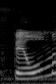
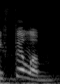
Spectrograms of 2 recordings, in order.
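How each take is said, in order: First: Said in the usual way. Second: "film" said as FIL-um, two syllables; extra vowel. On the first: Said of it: "because instead of film". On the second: Shown as a demonstration. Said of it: "Like, there's an extra I".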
